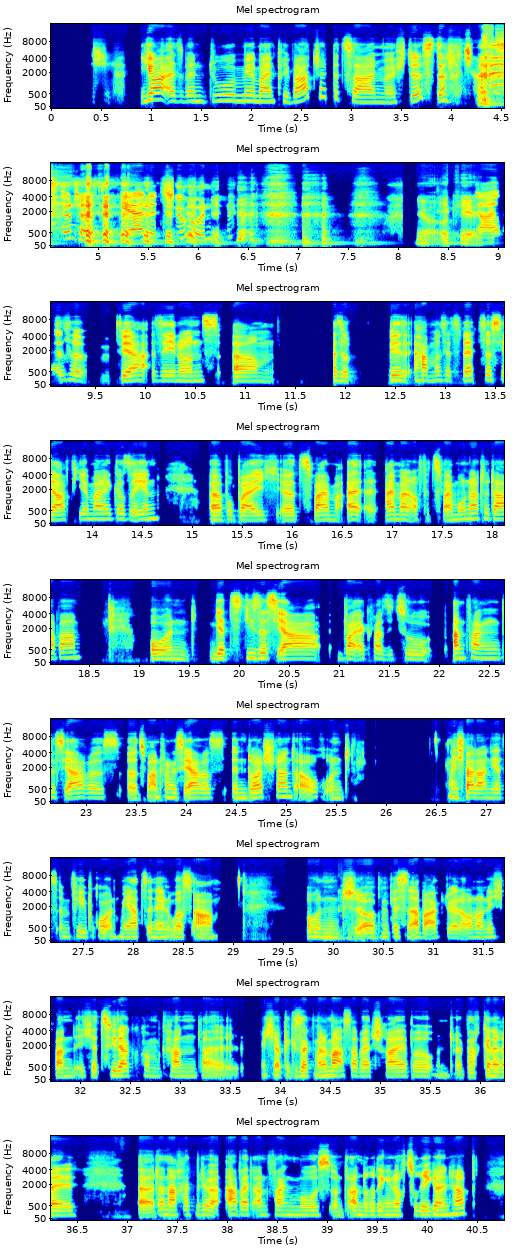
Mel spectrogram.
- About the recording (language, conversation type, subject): German, unstructured, Welche Rolle spielen soziale Medien deiner Meinung nach in der Politik?
- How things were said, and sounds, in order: laugh; laughing while speaking: "kannst du das gerne tun"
